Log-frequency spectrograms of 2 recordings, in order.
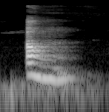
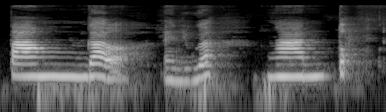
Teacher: eng ini merupakan nasal. Nah, yaitu udaranya keluar dari rongga hidung. Nah, masuk ke dalam bersuara.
